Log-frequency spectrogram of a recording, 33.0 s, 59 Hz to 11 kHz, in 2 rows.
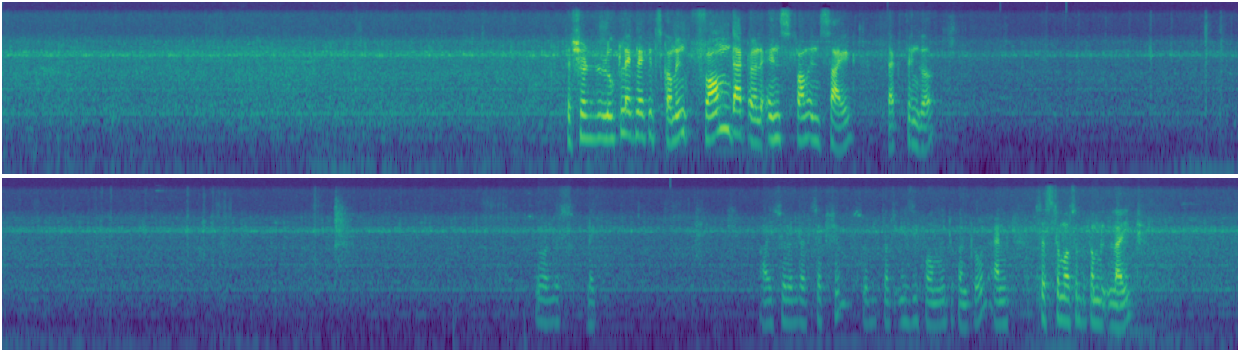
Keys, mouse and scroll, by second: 3.1 shift+click, 7.1 right click, 13.8 right click, 16.8 right click, 20.4 click, 22.2 alt+click, 24.4 click, 26.3 click, 28.6 shift+click, 28.8 right click, 29.6 alt+click, 31.5 right click, 31.6 alt+click, 32.4 click.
